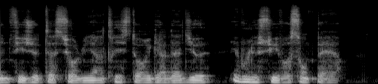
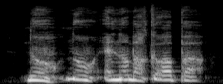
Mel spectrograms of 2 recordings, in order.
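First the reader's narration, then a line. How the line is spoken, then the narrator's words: Shouted. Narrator (French): cria Mrs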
